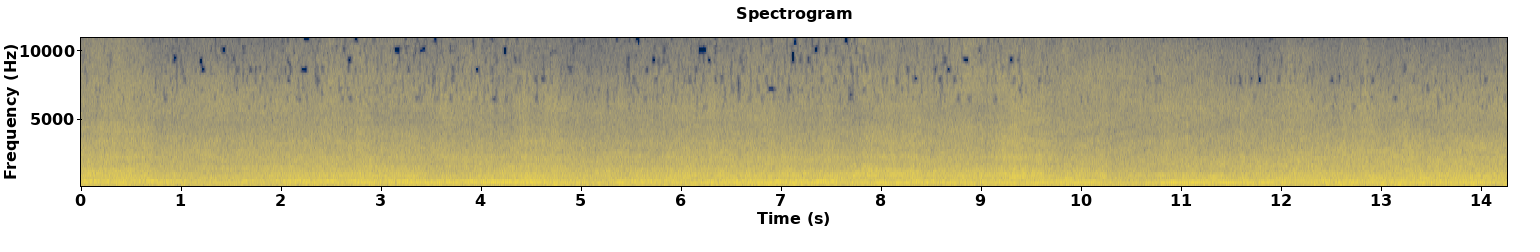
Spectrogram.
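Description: Engines rev up and down as cars take the turns.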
